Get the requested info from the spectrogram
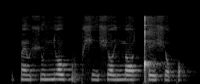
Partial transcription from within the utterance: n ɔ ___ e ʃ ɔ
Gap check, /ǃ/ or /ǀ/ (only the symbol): ǃ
